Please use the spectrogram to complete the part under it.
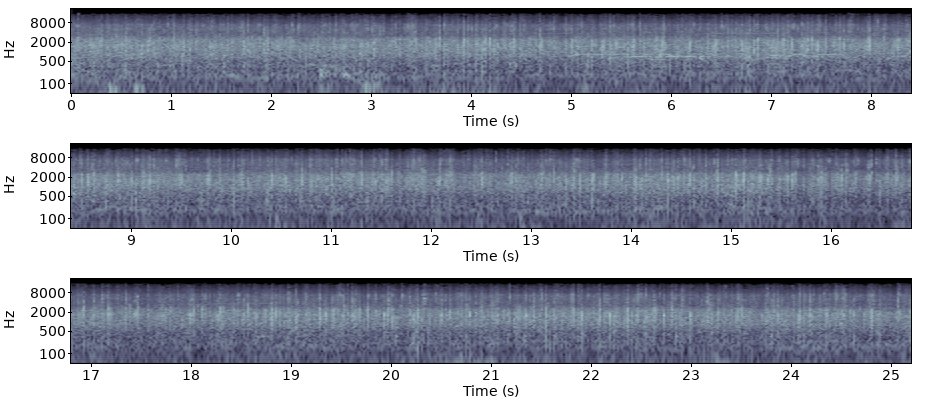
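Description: An audience claps steadily in a large hall.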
